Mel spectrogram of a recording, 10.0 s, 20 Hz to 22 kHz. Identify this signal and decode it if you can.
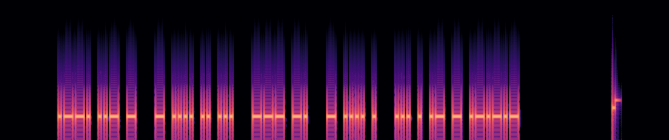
Morse code, heard as a keyed tone, about 28 wpm, 700 Hz. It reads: PUT THIS ON THE SEAT.
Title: Sentences from Top 1500 Words 28wpm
